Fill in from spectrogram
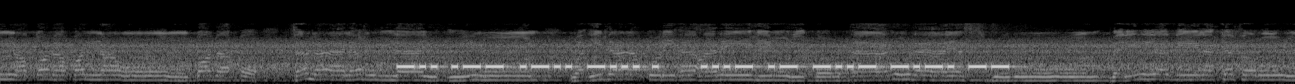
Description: Morse code, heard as a keyed tone, hand-sent with a paddle, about 21 wpm, 840 Hz, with radio static and room echo. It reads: DWLBE VAXCM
